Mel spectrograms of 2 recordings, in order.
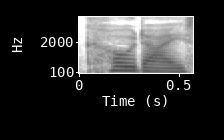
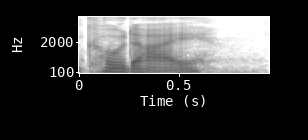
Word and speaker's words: Kodály: up a summer program at Capital University where music educators can come and get Kodály certification.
